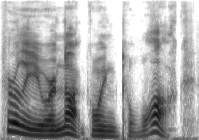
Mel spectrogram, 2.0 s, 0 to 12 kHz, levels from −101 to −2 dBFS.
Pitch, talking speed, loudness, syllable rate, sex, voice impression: 135 Hz, 210 wpm, -16 LUFS, 5.3 syllables/s, male, masculine, slightly old, slightly powerful, slightly hard, halting, calm, mature, friendly, slightly wild, lively, kind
